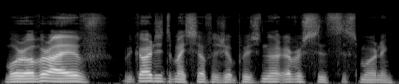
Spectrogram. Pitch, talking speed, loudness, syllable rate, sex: 120 Hz, 180 wpm, -18 LUFS, 6.0 syllables/s, male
